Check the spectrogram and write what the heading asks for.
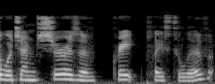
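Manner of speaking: ordinary delivery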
